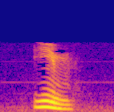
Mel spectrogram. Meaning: my
- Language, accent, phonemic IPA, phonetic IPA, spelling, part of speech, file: Armenian, Eastern Armenian, /im/, [im], իմ, pronoun, Hy-իմ.ogg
